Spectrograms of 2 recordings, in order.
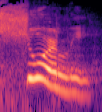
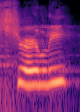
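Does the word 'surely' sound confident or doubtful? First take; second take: confident; doubtful. First: The word sounds strong and confident. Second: The word sounds hesitant and doubtful. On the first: The speaker is certain. The speaker calls it right. "It is the exclamation of confidence, a strong affirmation" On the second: The speaker is unsure. The speaker calls it wrong. "It's not surely"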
